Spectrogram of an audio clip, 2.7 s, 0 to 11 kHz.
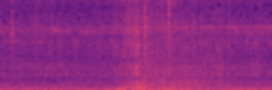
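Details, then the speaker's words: Petrol engine with a Spica injection pump warming up at idle: a steady low hum with a brief swell, the idle easing down as temperature reaches the 160-170 range; exhaust pops through holes in the pipe, no backfiring. "The idle's going to start to come down now because we're hitting the 160-170 range."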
